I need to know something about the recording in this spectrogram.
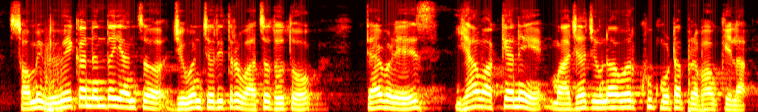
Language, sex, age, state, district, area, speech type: Marathi, male, 30-45, Maharashtra, Buldhana, urban, spontaneous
